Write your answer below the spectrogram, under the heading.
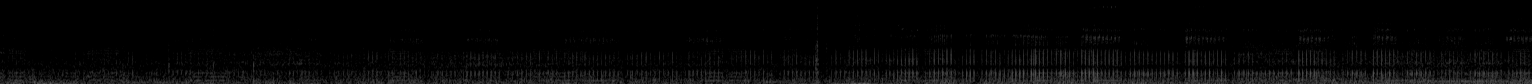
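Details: Baby, a female Siamese cat at home, purrs steadily, a low rumbling throb that pulses about twice each second; recorded 27 September 2011.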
